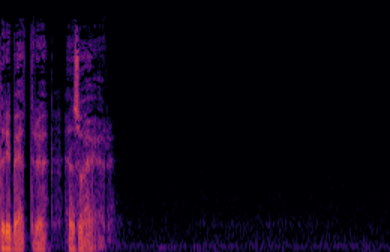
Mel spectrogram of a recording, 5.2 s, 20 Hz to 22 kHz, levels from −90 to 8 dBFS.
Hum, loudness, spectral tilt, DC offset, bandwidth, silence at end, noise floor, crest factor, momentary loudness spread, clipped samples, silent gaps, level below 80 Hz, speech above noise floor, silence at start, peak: none; -33 LUFS; -4 dB/octave; under 0.1%; 16.5 kHz; 3.7 s; -76 dBFS; 24 dB; 14 LU; under 0.1%; none; -52 dBFS; 43 dB; 0 s; -14 dBFS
